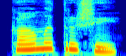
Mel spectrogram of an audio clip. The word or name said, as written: ಕಾಮತೃಷೆ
